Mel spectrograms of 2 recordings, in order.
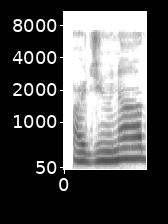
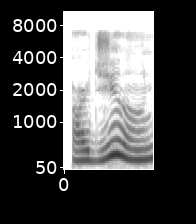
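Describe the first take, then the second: First: The final a sound is pronounced. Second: The final a sound is dropped.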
